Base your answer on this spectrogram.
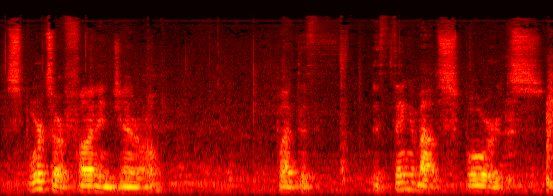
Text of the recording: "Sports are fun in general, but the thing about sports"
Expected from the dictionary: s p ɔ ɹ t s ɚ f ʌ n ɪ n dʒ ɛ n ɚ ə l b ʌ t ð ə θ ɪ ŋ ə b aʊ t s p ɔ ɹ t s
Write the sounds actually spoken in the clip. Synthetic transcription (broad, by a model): s p ɔ ɹ t s ɚ f ʌ n ɪ n dʒ ɛ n ɚ l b ʌ t ð ə θ ɪ ŋ ə b aʊ t s p ɔ ɹ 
